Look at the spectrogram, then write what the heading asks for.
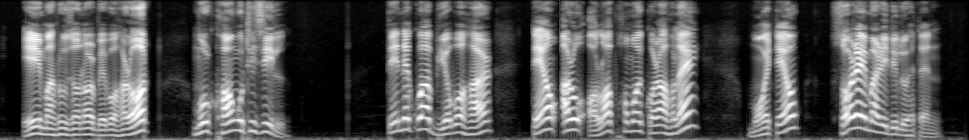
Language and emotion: Assamese, angry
